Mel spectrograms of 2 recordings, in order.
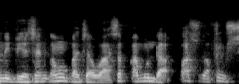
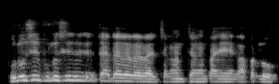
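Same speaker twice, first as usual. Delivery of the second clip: higher, quick brush-off rebuke; 3 semitones higher than usual. Shown as a demonstration. Teacher rebuking a student's needless question, higher brush-off. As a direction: wave them off, dah dah dah. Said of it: "Nah, itu tegur".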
